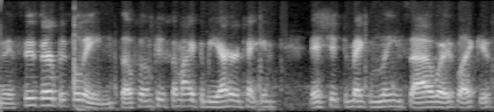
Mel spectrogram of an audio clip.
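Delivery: usual speaking voice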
